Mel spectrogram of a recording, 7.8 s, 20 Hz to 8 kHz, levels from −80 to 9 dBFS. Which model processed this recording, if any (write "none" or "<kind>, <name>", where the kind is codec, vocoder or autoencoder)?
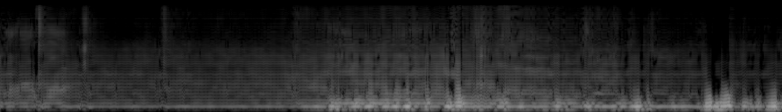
vocoder, BigVGAN v2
